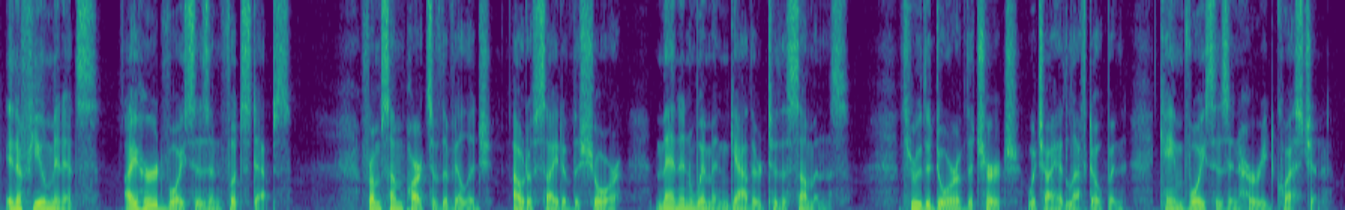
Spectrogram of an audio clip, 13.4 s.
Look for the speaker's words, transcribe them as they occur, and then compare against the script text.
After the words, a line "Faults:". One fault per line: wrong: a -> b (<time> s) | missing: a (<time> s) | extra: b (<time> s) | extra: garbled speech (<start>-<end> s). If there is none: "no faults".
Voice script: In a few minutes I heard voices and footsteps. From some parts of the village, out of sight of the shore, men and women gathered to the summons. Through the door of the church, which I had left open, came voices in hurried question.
In a few minutes I heard voices and footsteps. From some parts of the village, out of sight of the shore, men and women gathered to the summons. Through the door of the church, which I had left open, came voices in hurried question.
Faults:
no faults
